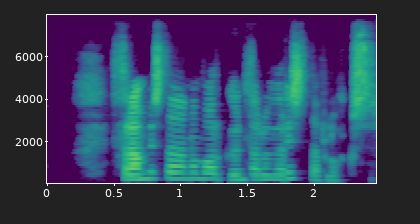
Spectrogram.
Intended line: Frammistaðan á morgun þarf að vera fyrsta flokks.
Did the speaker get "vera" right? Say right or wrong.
wrong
